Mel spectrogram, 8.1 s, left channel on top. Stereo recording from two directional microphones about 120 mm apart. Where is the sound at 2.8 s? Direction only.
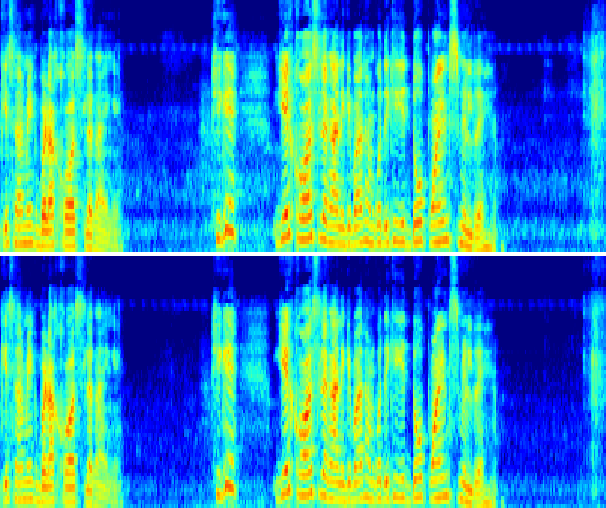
70° left (ahead or behind).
